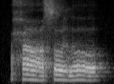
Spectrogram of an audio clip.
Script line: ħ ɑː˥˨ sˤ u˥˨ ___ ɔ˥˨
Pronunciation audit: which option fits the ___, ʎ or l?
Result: l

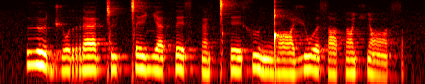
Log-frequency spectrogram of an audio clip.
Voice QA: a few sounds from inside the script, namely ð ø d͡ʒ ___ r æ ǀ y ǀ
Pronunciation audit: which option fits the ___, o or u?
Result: o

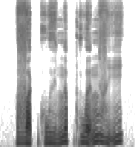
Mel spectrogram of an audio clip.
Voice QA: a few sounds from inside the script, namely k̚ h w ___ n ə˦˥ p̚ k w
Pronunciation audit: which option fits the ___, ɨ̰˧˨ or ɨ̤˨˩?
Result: ɨ̤˨˩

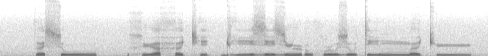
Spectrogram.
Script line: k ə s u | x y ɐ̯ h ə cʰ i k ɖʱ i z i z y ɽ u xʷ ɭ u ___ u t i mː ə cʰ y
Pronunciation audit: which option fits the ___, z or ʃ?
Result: z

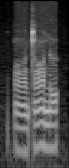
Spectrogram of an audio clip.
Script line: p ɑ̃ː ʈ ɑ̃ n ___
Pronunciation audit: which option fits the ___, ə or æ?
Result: ə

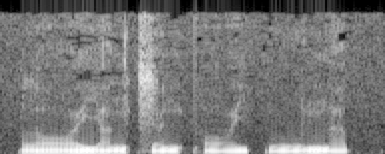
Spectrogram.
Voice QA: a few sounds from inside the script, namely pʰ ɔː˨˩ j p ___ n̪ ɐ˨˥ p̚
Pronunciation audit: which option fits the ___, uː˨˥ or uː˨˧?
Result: uː˨˥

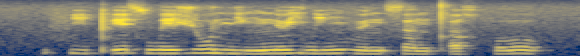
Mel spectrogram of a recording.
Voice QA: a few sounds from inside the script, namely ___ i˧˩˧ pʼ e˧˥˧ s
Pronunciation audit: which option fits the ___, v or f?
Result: f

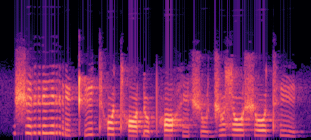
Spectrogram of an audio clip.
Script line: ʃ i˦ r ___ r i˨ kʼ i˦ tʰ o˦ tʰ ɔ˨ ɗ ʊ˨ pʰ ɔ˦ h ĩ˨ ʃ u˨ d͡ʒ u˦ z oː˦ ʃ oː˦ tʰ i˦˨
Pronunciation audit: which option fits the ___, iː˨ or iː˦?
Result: iː˦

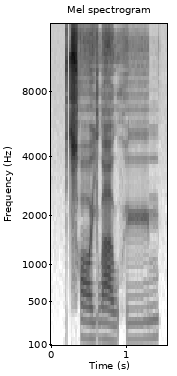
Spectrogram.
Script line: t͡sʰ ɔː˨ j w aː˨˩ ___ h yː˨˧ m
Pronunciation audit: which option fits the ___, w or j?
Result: w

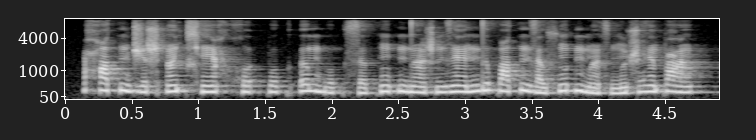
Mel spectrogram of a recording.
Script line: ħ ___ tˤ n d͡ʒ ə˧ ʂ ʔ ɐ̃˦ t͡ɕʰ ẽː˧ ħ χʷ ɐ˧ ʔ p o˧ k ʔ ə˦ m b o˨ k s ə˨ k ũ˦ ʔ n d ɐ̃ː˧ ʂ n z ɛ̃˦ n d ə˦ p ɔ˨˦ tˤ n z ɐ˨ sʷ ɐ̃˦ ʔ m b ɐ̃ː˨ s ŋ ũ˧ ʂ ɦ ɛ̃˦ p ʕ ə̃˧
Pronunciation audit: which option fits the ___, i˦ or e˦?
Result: e˦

